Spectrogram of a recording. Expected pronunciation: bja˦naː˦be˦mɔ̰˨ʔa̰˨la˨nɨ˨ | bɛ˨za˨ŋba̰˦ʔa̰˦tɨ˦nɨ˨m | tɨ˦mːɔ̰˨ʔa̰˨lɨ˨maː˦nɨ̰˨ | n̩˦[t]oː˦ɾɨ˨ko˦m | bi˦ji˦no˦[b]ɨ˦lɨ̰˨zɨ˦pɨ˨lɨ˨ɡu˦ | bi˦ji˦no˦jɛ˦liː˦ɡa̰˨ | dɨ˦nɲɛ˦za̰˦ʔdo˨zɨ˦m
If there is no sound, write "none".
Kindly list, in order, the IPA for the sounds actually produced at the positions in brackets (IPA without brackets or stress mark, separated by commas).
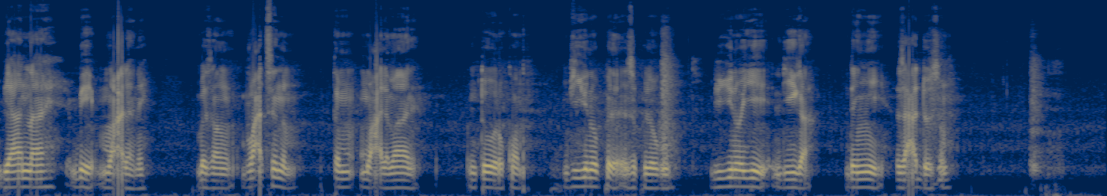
t, p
